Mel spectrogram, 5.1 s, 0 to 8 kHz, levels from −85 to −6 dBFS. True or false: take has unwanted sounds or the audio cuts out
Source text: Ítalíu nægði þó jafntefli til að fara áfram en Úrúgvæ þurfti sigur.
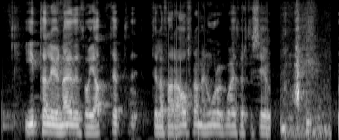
true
